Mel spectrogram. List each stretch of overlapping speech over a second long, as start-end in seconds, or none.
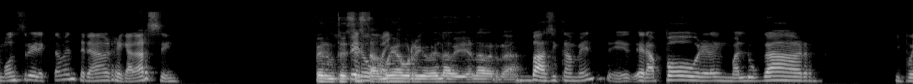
none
